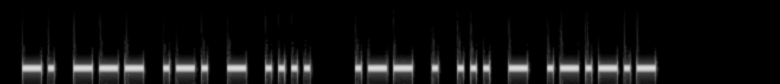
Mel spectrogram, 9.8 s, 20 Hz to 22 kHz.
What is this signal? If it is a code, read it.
Morse code, heard as a keyed tone, about 15 wpm, 700 Hz. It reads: NORTH WEST.
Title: Sentences from Top 1000 Words - Review Part 2 - 15wpm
